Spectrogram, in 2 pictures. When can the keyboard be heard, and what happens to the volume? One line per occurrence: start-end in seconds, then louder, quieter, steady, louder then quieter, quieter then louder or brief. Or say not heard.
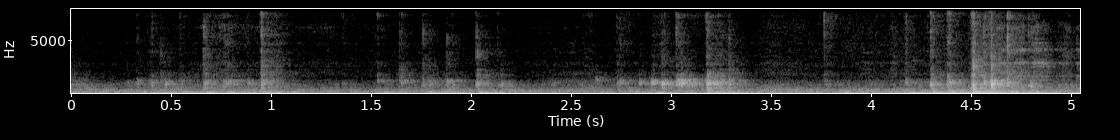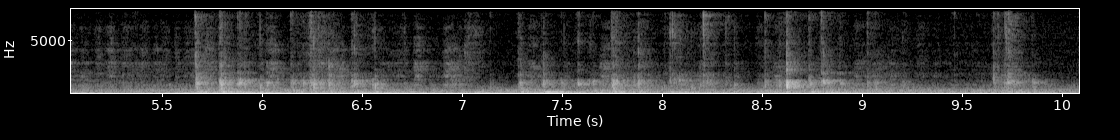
0.0-10.0 louder.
